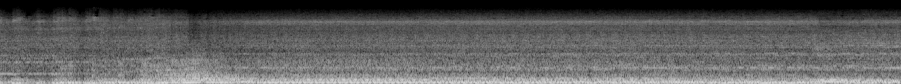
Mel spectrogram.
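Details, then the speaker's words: Third-gen car first start after bell housing/transmission reinstall and sitting about a month and a half, battery swapped in from a Trans Am, cobwebs in tailpipe: brief crank then steady, even, deep burble, no knocks or misses; normal start and run. "it sounds good"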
